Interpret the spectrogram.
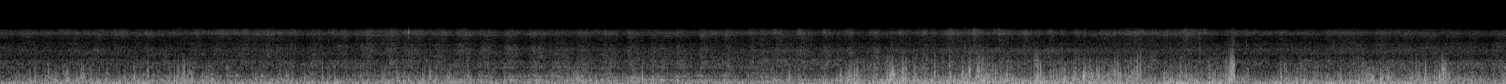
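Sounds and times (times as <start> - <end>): train rumbling past: 0.0 - 15.0
train wheels clanking: 0.0 - 15.0.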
